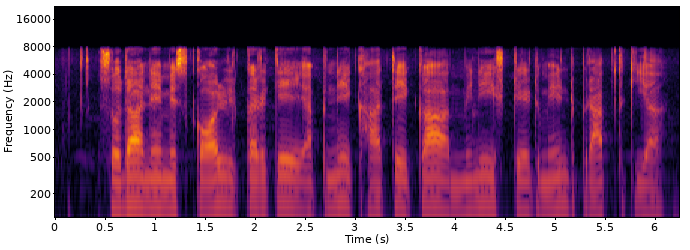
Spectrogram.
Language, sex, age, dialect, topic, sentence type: Hindi, male, 25-30, Awadhi Bundeli, banking, statement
